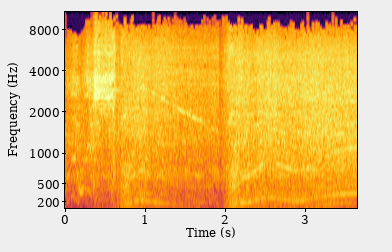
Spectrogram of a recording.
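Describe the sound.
A car engine starts and revs hard as the getaway car drives off. Two strong surges rise in pitch, the second following a brief dip near the middle, and then a loud, sustained engine roar continues.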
